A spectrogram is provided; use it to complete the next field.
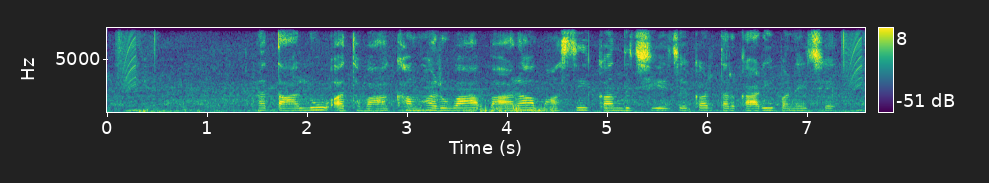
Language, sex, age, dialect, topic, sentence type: Maithili, female, 18-24, Eastern / Thethi, agriculture, statement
